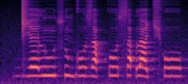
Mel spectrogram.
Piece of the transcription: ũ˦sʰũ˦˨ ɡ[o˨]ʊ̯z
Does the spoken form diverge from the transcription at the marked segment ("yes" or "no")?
yes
